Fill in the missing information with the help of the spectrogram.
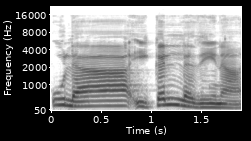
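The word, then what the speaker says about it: أولئك: उलाइकल्लज़ीना, ये देखें वाव साइलेंट है, तो हमने हमज़ा की पेश को बढ़ाना नहीं है, ना ही मजहूल पढ़ना है, यानी ओ नहीं कहना, ठीक है।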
